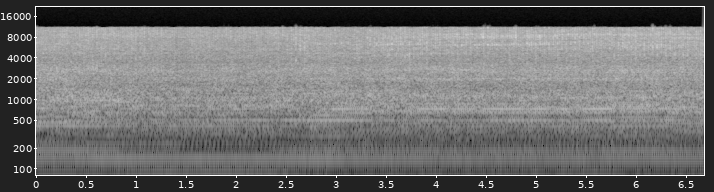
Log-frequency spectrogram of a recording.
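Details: Alfa Romeo after replacing the broken coolant hose from the reservoir tank: steady, slightly raised cold idle with an even hum, no knocks or squeals; normal cold-start idle, watching the heat gauge.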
